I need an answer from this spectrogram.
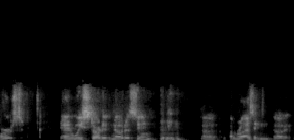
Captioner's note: clears throat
